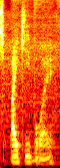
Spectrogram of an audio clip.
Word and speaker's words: Spiky Boy: Spiky Boy contacted me and said that it is indeed pronounced Spiky Boy.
